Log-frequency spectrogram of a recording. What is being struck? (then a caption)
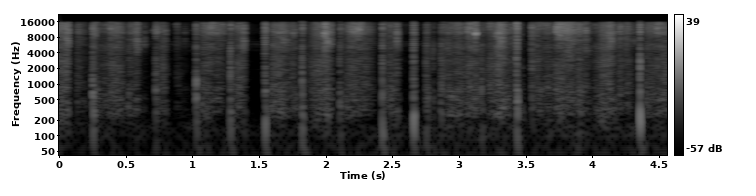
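Dry weathered wooden log. Two dark stiff-bristled brushes, one in each hand, scrub fast across a large, dry, cracked, weathered fallen log lying on grass outdoors. The strokes make dry, broadband scratching with many short, sharp clicks. The sound is bright and rasping, with no ringing after each stroke.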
